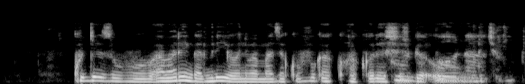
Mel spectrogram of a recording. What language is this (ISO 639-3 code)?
kin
